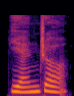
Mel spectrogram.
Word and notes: 沿着: yán zhe

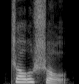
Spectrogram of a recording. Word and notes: 招手: zhāo shǒu

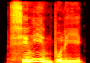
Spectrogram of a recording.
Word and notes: 形影不离: xíng yǐng bù lí

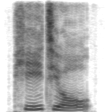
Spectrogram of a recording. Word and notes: 啤酒: pí jiǔ

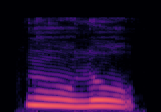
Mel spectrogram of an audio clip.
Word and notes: 目录: mù lù

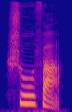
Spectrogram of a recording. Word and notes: 书法: shū fǎ

